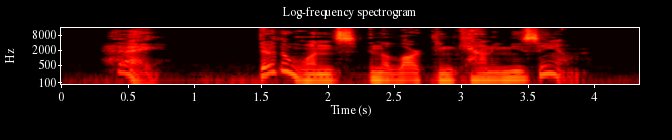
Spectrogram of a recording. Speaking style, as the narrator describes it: Sonia piped up

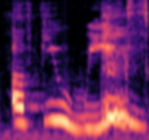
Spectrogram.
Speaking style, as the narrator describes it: cried Grandpa

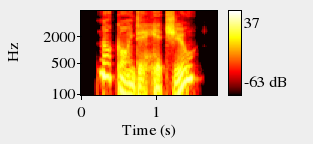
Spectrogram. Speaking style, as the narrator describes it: said the boy, wearily

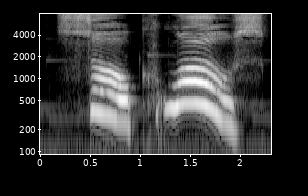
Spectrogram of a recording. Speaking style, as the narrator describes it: groaned Aiden

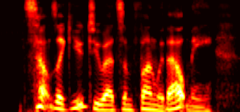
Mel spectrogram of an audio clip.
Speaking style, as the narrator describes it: Zeta said with a laugh

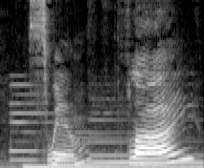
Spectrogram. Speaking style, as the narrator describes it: the hen cackled

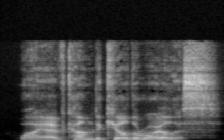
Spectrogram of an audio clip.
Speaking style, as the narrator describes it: He calmly responded

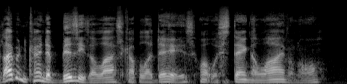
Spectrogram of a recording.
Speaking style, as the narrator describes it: laughed at that and said

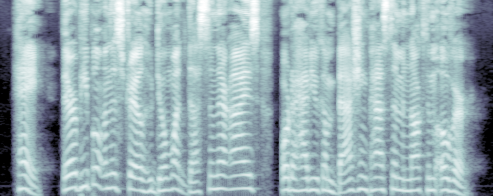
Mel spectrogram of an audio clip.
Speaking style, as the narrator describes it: she shouted

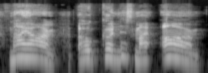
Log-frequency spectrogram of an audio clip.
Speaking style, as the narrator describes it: is screaming

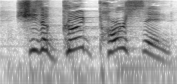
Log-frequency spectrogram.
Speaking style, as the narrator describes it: He yelled across the street

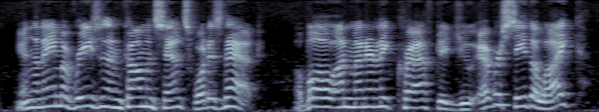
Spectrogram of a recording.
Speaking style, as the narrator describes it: he exclaim

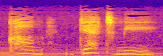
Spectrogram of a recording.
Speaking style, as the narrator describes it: yelled

